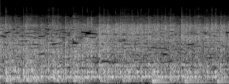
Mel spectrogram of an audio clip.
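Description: Dhol and nagara drums beaten hard in a fast, dense beat that starts suddenly just before this point.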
